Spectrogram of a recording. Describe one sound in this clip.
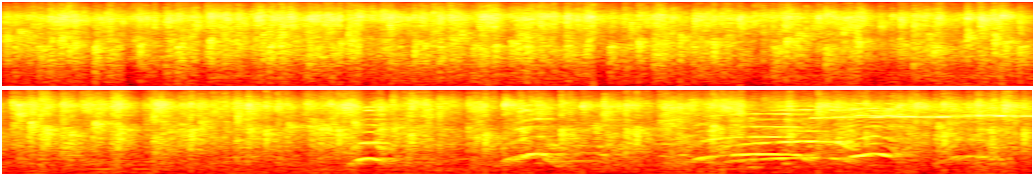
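A large crowd cheers and shouts in a big hall.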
